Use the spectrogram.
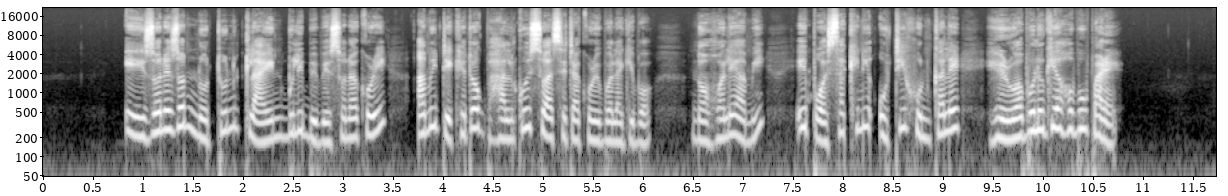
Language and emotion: Assamese, fearful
